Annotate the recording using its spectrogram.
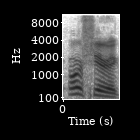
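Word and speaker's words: Pyrrhic: That is that is like the definition of a Fyric victory, or Fyric victory if you prefer to pronounce it as such.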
